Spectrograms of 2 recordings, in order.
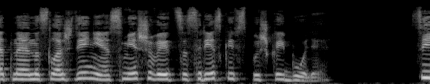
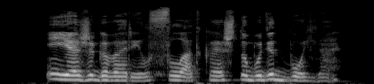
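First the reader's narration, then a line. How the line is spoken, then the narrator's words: Quiet. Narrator (Russian): Тихо проговаривает он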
